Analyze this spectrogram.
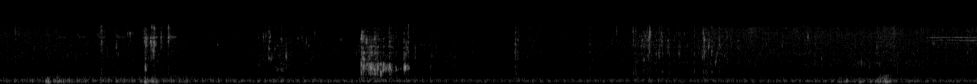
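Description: Hands groping through shallow muddy water, making faint, scattered splashes and sloshes, with one louder slosh a little under four seconds in.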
